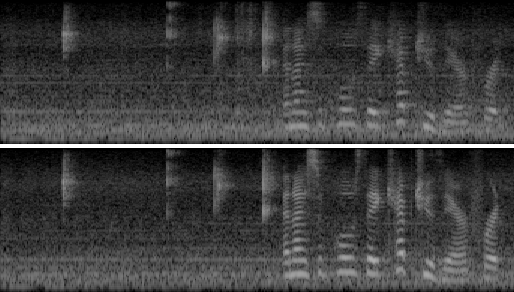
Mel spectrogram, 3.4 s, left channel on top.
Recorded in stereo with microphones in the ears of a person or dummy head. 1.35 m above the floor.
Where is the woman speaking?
35° right (ahead or behind), 0.5 m.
